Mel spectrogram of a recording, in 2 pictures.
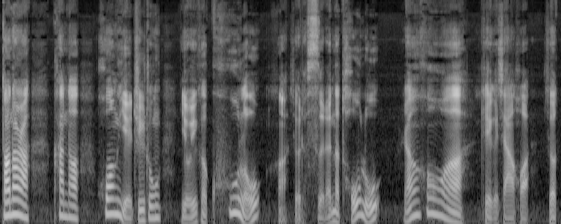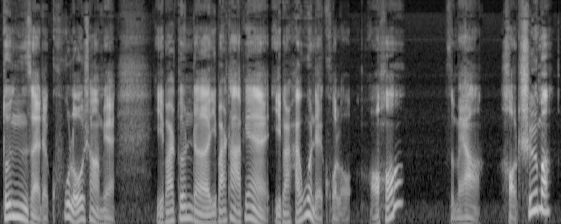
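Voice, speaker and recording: Male storyteller, colloquial and animated, teasing asides, very dry close sound. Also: medium pitch, normal speed, no echo. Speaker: storyteller, host. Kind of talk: informal storytelling narration of old ghost tales.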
